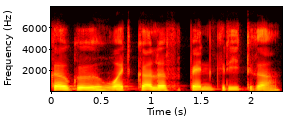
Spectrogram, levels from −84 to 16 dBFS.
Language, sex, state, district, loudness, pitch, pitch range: Wancho, male, Arunachal Pradesh, Longding, -16 LUFS, 120 Hz, 120-130 Hz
